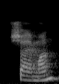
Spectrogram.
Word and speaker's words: Schyman: Garry Schyman shimano Simon how do you pronounce Oh Garry Schyman yeah Shimon yeah yes we studied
